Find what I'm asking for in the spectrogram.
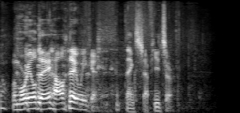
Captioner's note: laughter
